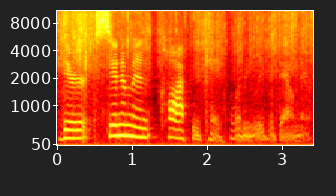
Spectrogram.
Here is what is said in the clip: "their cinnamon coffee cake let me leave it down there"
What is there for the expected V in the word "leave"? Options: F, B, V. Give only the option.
V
